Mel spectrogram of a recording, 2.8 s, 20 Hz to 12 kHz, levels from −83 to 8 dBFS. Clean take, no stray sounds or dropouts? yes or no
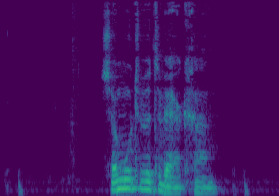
yes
